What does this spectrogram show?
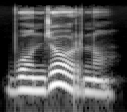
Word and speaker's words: Buongiorno: Buongiorno. Notice that we don't say giorno. We say giorno. The E is silent, but it transforms the sound into that beautiful soft Italian J.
